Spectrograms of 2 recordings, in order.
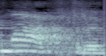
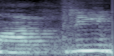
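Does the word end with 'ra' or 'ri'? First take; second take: ra; ri. First: The word ends with an 'ra' sound. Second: The word ends with an 'ri' sound. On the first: The speaker calls it wrong. "इसको लोग बोलते हैं मात्र, तो ये मात्र नहीं है" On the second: The speaker calls it right. "इसको हम मात्री बोलेंगे, यानी कि इसमें री का उच्चारण होता है"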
